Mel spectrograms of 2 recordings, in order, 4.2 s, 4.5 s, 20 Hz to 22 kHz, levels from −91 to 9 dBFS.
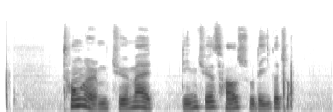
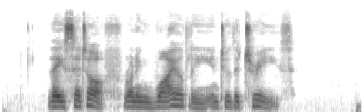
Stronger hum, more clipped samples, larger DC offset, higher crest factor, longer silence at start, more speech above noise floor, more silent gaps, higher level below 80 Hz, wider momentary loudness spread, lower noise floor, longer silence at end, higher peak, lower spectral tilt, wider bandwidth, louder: neither; neither; neither; about the same, 20 dB vs 20 dB; first, 0.8 s vs 0.6 s; second, 40 dB vs 51 dB; neither; about the same, -70 dBFS vs -70 dBFS; about the same, 11 LU vs 13 LU; second, -64 dBFS vs -80 dBFS; first, 0.5 s vs 0.05 s; first, -8 dBFS vs -12 dBFS; first, -7.5 dB/octave vs -3.5 dB/octave; second, 9.4 kHz vs 15 kHz; about the same, -26 LUFS vs -28 LUFS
